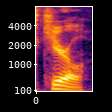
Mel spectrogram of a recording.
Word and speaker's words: Kirill: I How do you How do you pronounce It's It's How do you say it? It's Kurroll. I was curious to see if if you got it, but yeah, Kurill.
